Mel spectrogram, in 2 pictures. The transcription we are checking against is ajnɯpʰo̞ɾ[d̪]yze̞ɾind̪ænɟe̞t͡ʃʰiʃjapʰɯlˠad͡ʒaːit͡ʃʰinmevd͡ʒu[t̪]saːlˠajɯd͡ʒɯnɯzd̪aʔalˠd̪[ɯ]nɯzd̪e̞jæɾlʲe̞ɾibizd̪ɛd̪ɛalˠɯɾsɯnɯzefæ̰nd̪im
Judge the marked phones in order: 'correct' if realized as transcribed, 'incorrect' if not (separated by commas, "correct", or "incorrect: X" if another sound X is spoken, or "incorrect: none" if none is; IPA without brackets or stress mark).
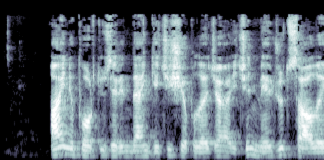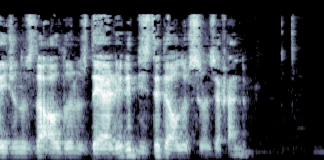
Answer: incorrect: t̪, correct, incorrect: ɯː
